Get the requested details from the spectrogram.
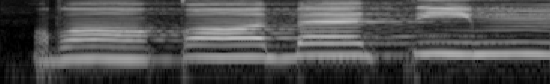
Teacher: Tim ada idgham bi gunnah karena ada tanwin kasroh yang menghadapi huruf mim. Maka tanwinnya ini dimasukkan, dileburkan ke mim, raqabatim, disertai bunyi dengungan.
